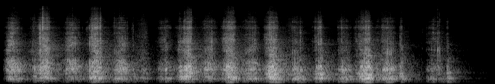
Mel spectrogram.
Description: Saw Drywall Cut; Saws; Machines; INDUSTRY

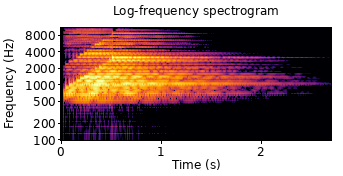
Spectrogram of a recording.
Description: Pixie Dust Glockenspiel Ascend; Mallet; Blastwave

